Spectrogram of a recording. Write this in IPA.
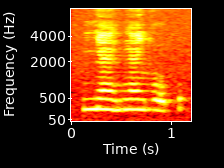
ɲ ɛ̃ ɡ ŋ ɛ̃ ʎ o p

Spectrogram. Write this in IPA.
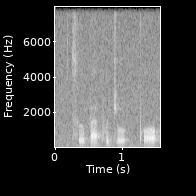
t͡sʰ ɤ p a pʰ ɔ c o | pʰ ɔ

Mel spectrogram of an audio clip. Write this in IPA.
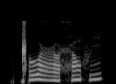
ǁ o ʕ o ħ õ f i

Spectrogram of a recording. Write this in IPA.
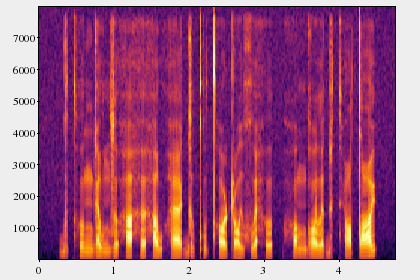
ɡ ʊ t̪ʰ ʊ ŋ ɡ æ w n z ʊ h a h ə h a w h æ ɡ ə kʷʼ ə t̪ʰ ɔ ʈ ɔ i̯ xʷ æ h ʊ | h ɔ ŋ ɡ ɔ l ə ɡ ʏ t̪ʰ ʏ tˤ ə y̯

